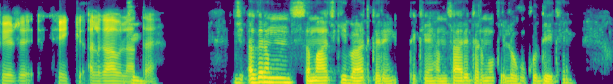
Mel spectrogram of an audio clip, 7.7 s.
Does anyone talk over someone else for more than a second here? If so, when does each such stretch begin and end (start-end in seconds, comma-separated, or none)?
none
